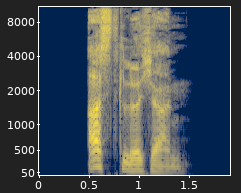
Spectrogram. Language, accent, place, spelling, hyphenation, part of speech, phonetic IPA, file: German, Germany, Berlin, Astlöchern, Ast‧lö‧chern, noun, [ˈastˌlœçɐn], De-Astlöchern.ogg
- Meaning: dative plural of Astloch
